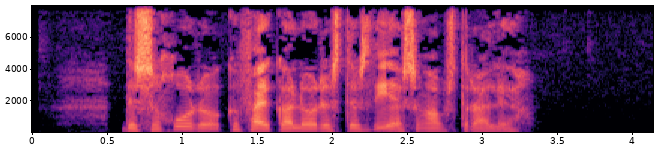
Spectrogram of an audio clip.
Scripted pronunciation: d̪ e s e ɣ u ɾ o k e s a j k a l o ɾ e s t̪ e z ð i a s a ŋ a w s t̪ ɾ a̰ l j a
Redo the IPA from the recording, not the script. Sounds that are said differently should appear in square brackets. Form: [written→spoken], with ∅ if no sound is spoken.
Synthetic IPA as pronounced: d̪ e s e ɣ u ɾ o k e [s→f] a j k a l o ɾ e s t̪ e z ð i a s [a→e] ŋ a w s t̪ ɾ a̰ l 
